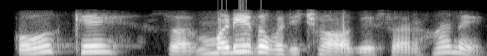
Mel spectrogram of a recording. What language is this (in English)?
Gujarati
